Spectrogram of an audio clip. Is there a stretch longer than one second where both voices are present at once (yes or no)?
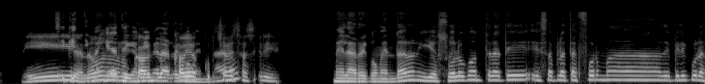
yes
